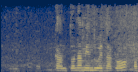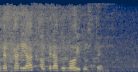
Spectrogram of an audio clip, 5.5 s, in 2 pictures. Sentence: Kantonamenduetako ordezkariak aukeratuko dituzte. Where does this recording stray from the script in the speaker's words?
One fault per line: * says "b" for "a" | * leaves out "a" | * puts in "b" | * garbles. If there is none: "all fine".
all fine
